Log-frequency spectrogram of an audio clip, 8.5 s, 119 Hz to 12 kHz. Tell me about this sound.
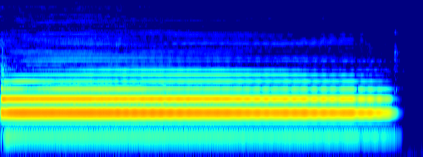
One-shot from Versilian Studios Chamber Orchestra 2: Community Edition sampling project.
Instrument family: Woodwinds
Instrument: Bassoon
Articulation: vibrato sustain
Note: A3
Midi note: 57
Midi velocity (center): 63
Microphone: 2x Rode NT1-A
Performer: P. Sauter
a3, bassoon, midi-note-57, midi-velocity-63, multisample, single-note, vibrato-sustain, vsco-2, woodwinds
